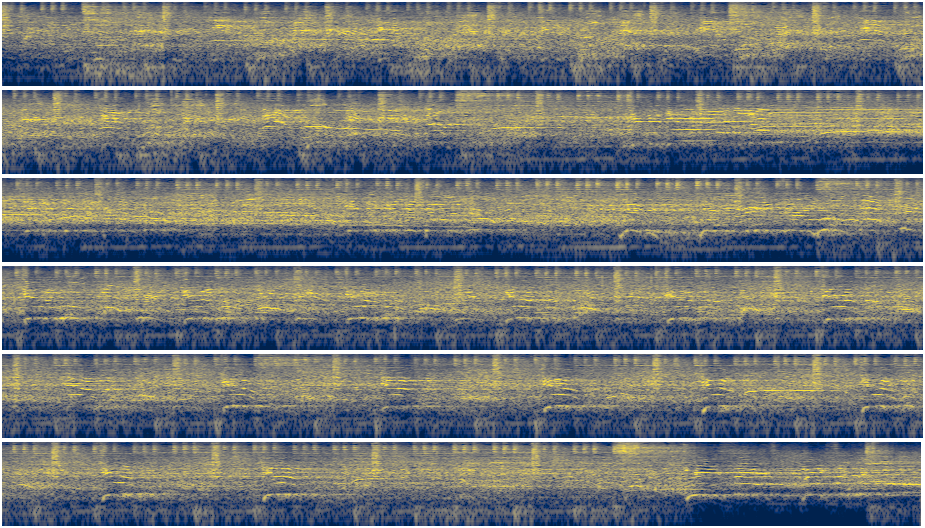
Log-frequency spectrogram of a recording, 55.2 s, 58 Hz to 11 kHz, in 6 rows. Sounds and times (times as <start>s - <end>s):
Speech: 0.0s - 17.1s, 18.4s - 20.4s, 21.7s - 23.6s, 24.6s - 41.6s, 42.2s - 47.9s, 48.6s - 49.7s, 52.8s - 55.2s
Music: 0.0s - 55.2s.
